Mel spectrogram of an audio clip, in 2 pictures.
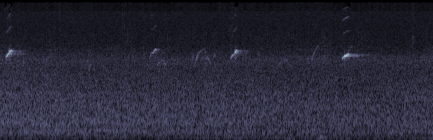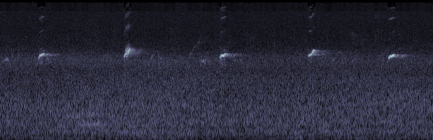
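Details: Siberian long-tailed rosefinch calling in a park, a series of about ten sharp, high, thin whistled notes repeated roughly every second, some slightly louder, over quiet background hiss.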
